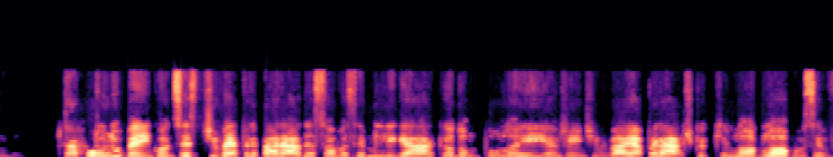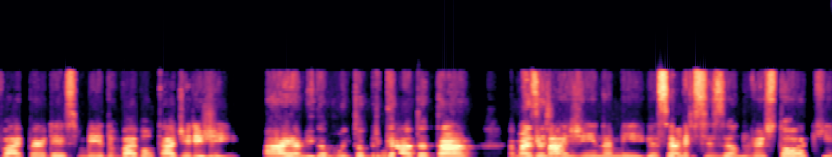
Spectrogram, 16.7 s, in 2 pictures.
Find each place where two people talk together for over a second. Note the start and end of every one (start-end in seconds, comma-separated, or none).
none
